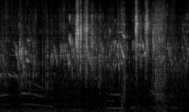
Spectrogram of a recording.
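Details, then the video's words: Budgerigars chattering in dense, scratchy high warbles and squawks, with overlapping calls throughout and lower smooth tonal notes in the background. "Wildlife Budgies Birds Nature Sounds"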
